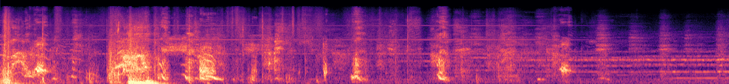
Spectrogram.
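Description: Fight-scene sounds: a heavy body thud about two seconds in, then scattered hits and the strained grunts and choking gasps of a woman struggling in a chokehold. Low sustained music tones come in near the end.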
